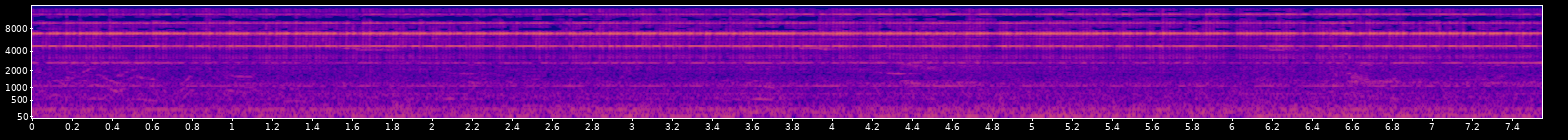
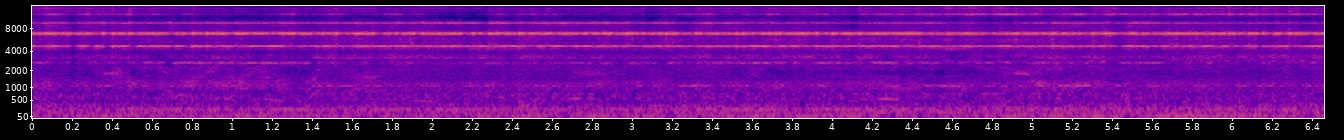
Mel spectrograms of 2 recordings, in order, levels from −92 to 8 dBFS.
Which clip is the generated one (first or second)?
second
